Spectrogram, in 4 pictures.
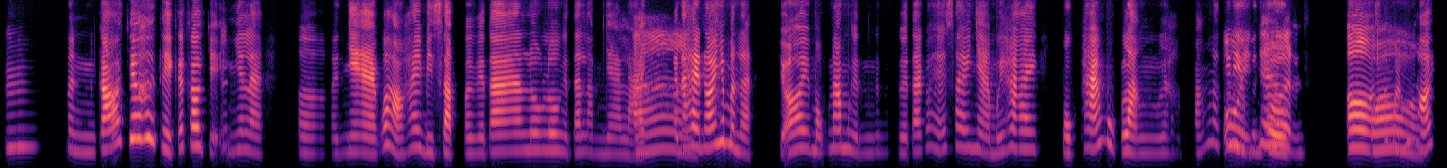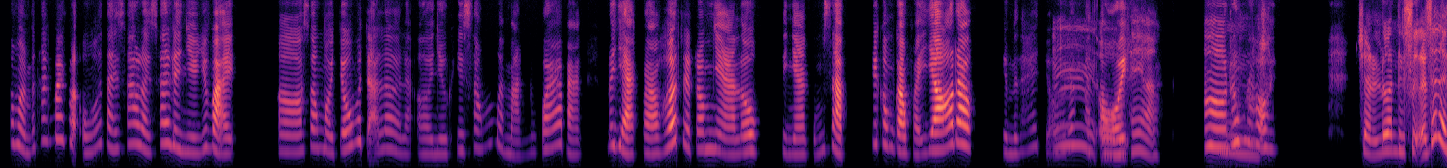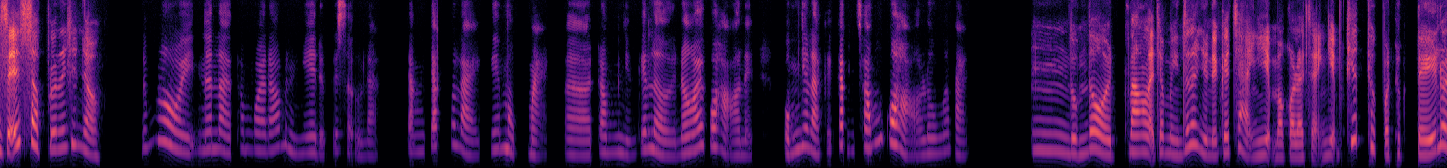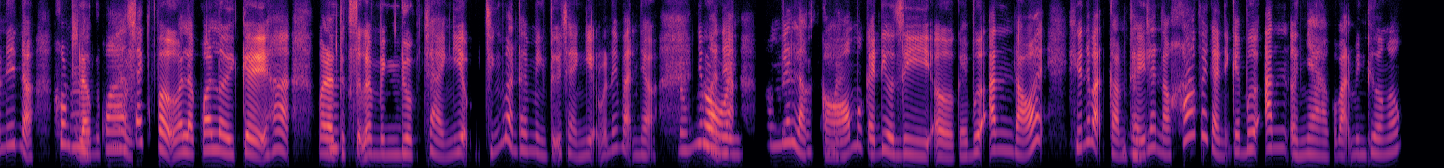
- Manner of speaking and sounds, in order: laughing while speaking: "chứ"; other background noise; tapping; unintelligible speech
- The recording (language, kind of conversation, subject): Vietnamese, podcast, Bạn có thể kể về một lần bạn được mời ăn cơm ở nhà người địa phương không?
